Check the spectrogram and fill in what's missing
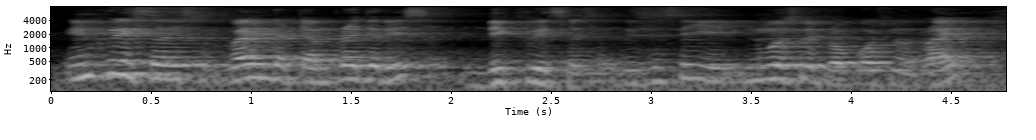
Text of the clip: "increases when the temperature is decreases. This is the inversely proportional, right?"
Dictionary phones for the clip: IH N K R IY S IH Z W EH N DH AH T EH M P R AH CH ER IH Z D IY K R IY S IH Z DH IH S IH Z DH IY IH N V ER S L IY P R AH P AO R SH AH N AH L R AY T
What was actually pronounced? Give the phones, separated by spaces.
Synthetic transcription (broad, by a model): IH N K R IY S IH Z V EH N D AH T EH M P R AH CH ER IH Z D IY K R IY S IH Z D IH S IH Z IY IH V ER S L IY P R AH P AO R SH AH N AH L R AY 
